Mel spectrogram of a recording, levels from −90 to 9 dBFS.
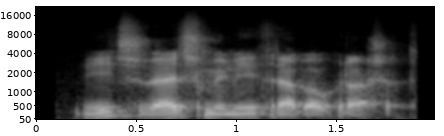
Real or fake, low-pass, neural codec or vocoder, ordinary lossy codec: fake; 19.8 kHz; autoencoder, 48 kHz, 32 numbers a frame, DAC-VAE, trained on Japanese speech; none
